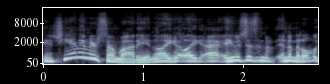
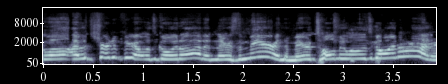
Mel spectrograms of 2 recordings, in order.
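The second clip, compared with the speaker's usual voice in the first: high, animated retold reply; excited retelling; 8 semitones higher than usual. Storyteller quoting own reply to everyone, high and animated. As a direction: pitch it up, gleefully explaining.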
